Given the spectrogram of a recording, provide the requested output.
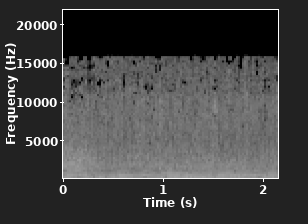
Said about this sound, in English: Another sad night, as he sat there thinking, a big storm began. Lightning was striking and the sound of the thunder was echoing in the castle.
